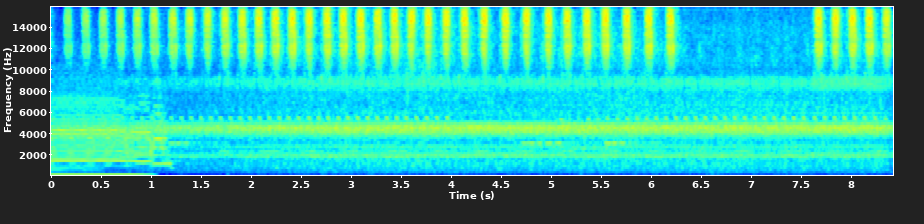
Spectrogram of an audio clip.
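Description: A held low music note ends abruptly about a second in. It gives way to a night-time nature ambience: crickets chirping in a fast, even pulse over a steady high insect trill.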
